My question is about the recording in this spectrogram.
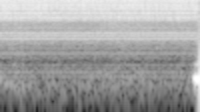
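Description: Faint steady electrical hum with low hiss: the recording's background room tone, with a woman's voice coming in right at the end.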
